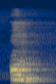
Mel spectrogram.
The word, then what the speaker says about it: Om: So Om, now first is there comes the sentence Om. Sanskrit Om is usually is 3 consonant and vowel together is 1 syllable. Om comes. A, U, Ma. These together, A, U, Ma, and become syllable Om.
